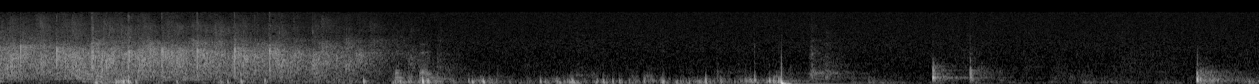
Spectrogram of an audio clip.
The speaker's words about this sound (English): Let's give our youngsters a round of applause, please. There you go, back to your seat.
